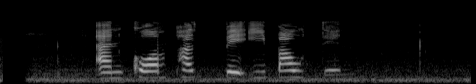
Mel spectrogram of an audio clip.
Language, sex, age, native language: Icelandic, female, 9, Icelandic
